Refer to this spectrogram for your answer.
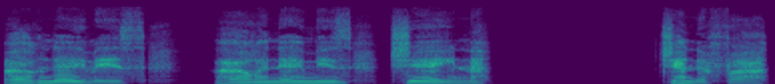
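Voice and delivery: spirit guide speaking through the medium; slow foreign spirit growl. A narrator's reading. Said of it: "growly voice".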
